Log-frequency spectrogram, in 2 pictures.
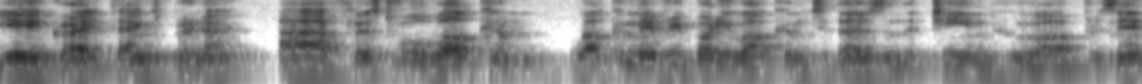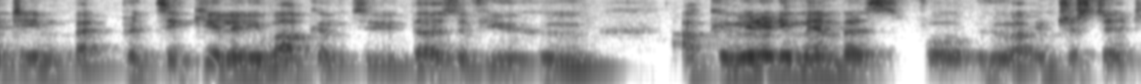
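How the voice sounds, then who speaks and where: A fairly quick, somewhat breathy delivery with ordinary pitch variation. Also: man. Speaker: team member of a blockchain project. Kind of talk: online town hall presentation. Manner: hesitant, many fillers.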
